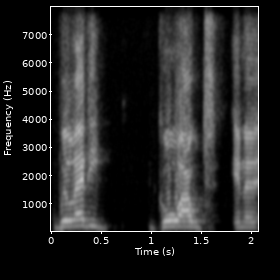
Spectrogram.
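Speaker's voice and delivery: ordinary talk, nothing marked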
